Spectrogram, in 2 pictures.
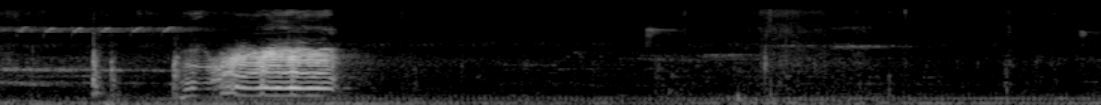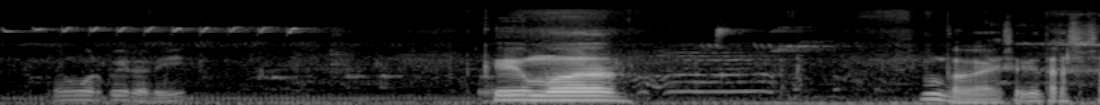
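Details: Goats on a small village farm where nine kids were born to four mothers in one week; two strong, wavering bleats about seven seconds apart, with men chatting in Javanese between them.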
